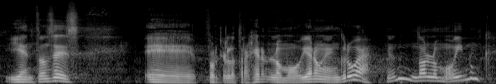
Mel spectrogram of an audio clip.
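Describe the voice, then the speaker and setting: A man preaching a sermon as a pastor, with an animated storytelling manner. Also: medium pitch, moderate pace. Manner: storytelling, animated, laughs while telling. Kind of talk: sermon testimony.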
